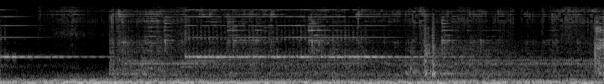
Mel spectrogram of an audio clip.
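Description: Telephone ringing: a steady high tone that breaks off about a second in, then sounds again until about four seconds in, over a continuous low rumbling drone.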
